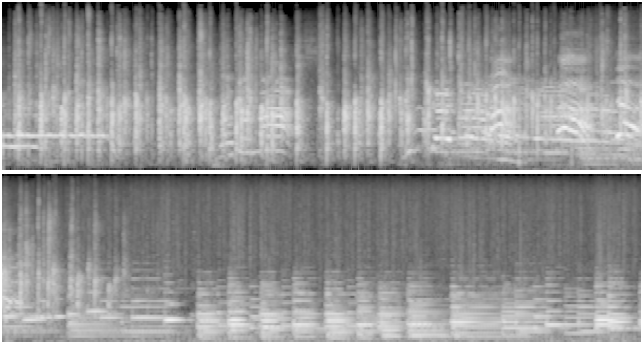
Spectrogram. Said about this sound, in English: Give all your listeners a round of applause.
